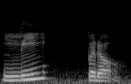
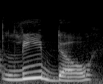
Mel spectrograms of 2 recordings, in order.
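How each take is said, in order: First: The r is a quick single tap. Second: The r sounds like an English d. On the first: The speaker calls it right. "It's just libro" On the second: The speaker calls it wrong. "that's the English D of dog"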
